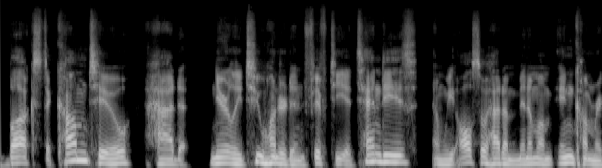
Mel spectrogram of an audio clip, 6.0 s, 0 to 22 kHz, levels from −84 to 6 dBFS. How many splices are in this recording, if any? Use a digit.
2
